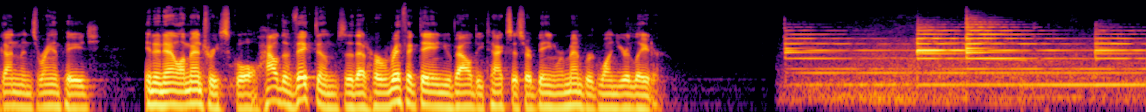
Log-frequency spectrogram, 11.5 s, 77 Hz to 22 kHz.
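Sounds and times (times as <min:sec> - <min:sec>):
speech: 0:00.0 - 0:06.7
church bells ringing: 0:07.8 - 0:11.4.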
